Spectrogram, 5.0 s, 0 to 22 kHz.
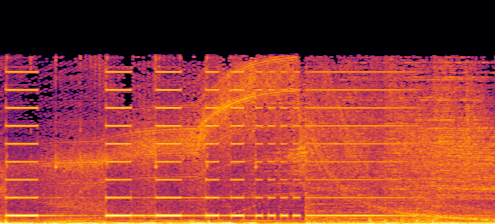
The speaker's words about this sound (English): Timer, 5 seconds, write it down.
